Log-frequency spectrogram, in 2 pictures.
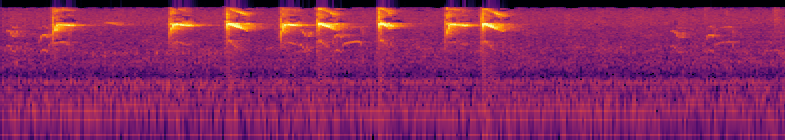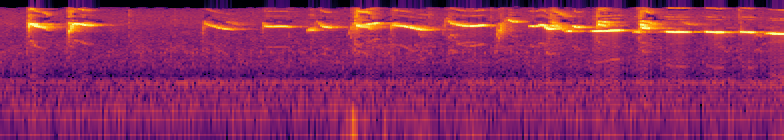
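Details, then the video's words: Sharp, high chips of a White-rimmed Warbler come in quick irregular clusters, then the song breaks into a rapid, tumbling run of thin whistled notes that slide downward at the end. A low hum sits in the background. "Cantos Del Arañero Silbón"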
